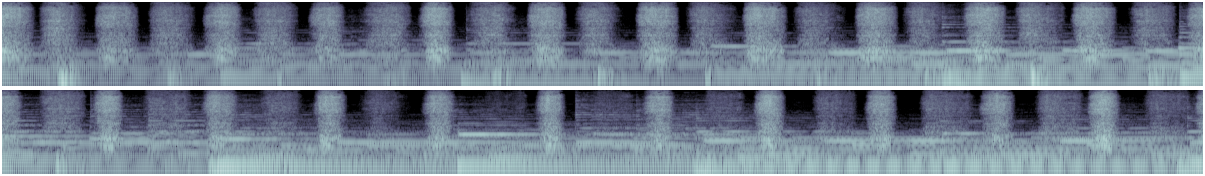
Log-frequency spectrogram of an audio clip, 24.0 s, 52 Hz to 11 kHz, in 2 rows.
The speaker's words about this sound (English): we do 3 more sets of 10. Breath of fire.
